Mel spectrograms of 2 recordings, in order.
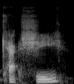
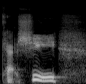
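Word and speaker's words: Cait Sith: fact that cats uh cat she that's how you meant to pronounce it catshi um actually has a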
